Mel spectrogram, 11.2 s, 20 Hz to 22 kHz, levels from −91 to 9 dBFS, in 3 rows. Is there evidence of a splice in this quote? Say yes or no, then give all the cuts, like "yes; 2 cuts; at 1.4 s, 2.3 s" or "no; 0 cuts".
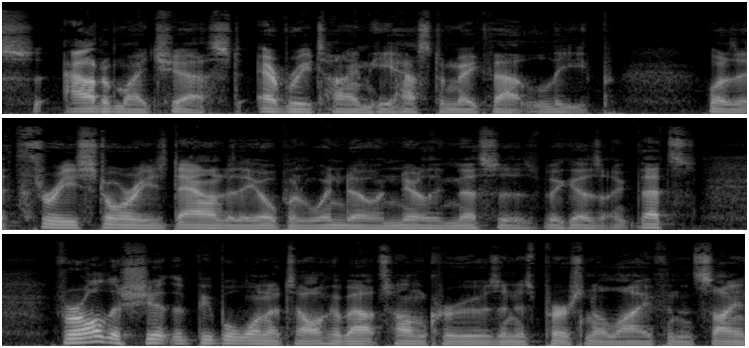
no; 0 cuts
